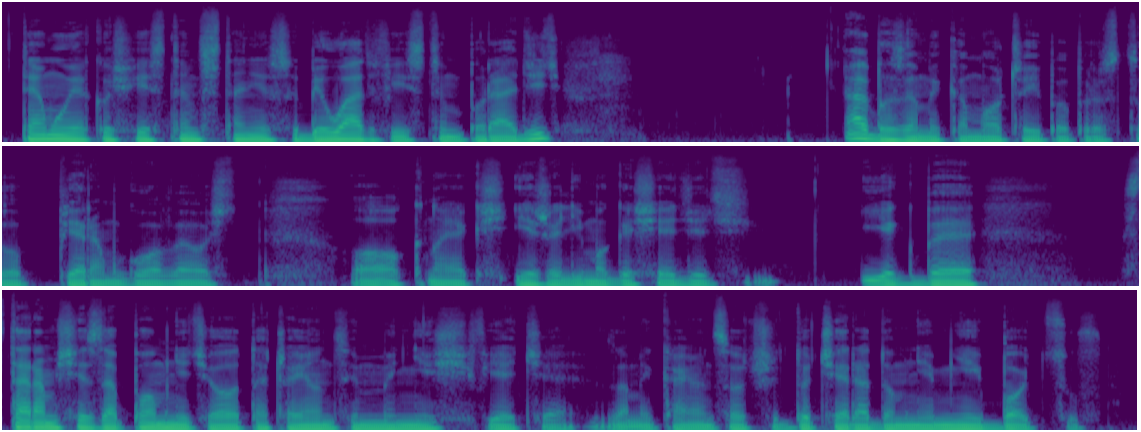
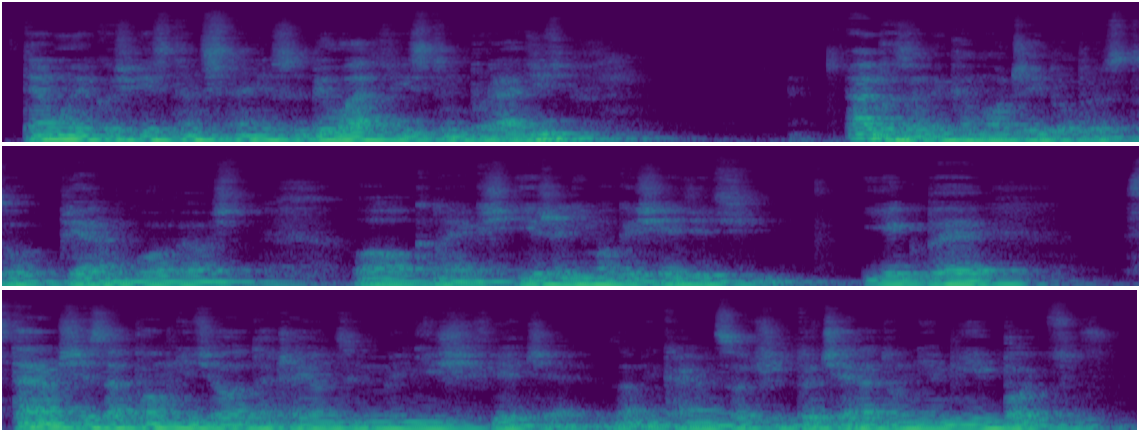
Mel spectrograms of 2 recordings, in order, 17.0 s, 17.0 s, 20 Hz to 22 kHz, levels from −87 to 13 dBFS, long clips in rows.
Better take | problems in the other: first | room echo; noticeable; dies away in 0.6 s // off-mic speech; far

